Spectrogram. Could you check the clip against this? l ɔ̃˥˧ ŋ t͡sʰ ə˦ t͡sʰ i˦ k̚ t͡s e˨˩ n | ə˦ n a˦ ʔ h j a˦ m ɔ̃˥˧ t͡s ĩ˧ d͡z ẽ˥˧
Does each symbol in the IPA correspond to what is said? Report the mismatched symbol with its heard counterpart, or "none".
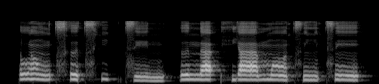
d͡z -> t͡s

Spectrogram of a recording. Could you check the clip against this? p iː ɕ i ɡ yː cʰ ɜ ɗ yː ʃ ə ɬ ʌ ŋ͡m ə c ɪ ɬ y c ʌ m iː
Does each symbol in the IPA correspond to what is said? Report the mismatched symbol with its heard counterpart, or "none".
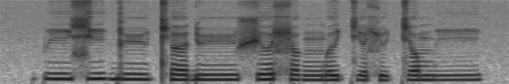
none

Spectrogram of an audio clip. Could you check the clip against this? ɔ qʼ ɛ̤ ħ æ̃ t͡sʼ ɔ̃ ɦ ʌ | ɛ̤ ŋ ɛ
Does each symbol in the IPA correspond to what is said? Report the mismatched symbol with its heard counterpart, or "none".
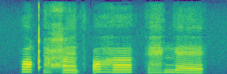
ɔ̃ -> ɔ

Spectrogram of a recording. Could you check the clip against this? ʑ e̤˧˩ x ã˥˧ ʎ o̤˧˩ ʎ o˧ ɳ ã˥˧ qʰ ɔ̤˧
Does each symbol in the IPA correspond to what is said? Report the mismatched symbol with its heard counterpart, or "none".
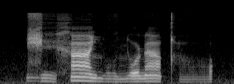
none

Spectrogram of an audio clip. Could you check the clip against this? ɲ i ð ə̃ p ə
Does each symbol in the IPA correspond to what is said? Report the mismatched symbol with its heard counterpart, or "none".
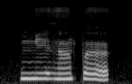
none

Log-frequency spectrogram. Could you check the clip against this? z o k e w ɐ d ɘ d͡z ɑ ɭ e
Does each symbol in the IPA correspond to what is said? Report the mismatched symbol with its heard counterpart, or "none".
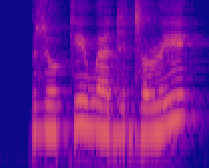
none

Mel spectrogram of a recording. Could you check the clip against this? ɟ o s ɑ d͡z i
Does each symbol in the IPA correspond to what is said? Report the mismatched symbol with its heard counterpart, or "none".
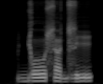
ɑ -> ɐ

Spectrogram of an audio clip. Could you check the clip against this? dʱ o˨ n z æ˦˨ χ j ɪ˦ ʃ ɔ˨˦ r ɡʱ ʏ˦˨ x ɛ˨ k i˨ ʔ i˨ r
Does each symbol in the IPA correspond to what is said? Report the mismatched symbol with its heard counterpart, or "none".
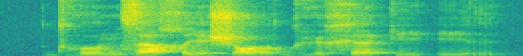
none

